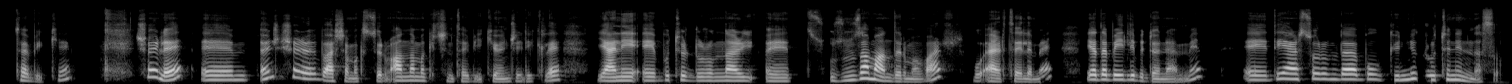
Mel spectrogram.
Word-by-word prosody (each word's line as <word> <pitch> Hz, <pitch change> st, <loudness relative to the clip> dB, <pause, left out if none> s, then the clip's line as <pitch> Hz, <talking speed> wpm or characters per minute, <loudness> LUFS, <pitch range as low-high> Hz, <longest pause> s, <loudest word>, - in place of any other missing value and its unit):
Tabii -, -, -5 dB
ki. -, -, -9 dB, 0.7 s
Şöyle, 340 Hz, +1 st, +4 dB
emm, 210 Hz, 0 st, +1 dB
önce 290 Hz, +9 st, -1 dB
şöyle 265 Hz, -8 st, +1 dB
başlamak 155 Hz, -4 st, +1 dB
istiyorum 150 Hz, -, -5 dB
anlamak 180 Hz, -1 st, +2 dB
için 140 Hz, -, -7 dB
tabii 135 Hz, -3 st, -10 dB
ki -, -, -5 dB
öncelikle, 140 Hz, +8 st, -4 dB, 0.4 s
yani, 170 Hz, +1 st, +7 dB, 0.2 s
eee, 180 Hz, 0 st, 0 dB
bu 205 Hz, -, -5 dB
tür 205 Hz, -3 st, -4 dB
durumlar, 175 Hz, 0 st, +2 dB, 0.3 s
eee, 155 Hz, -1 st, -1 dB
s -, -, -12 dB
uzun 175 Hz, +4 st, -7 dB
zamandır 210 Hz, -, +4 dB
mı 125 Hz, -2 st, -8 dB
var 350 Hz, -, -3 dB
bu -, -, -7 dB
erteleme 350 Hz, -, +1 dB, 0.4 s
ya 225 Hz, 0 st, +5 dB
da 225 Hz, 0 st, +4 dB
belli 220 Hz, -2 st, +2 dB
bir 165 Hz, -2 st, -8 dB
dönem 125 Hz, -2 st, -4 dB
mi? 350 Hz, -, -7 dB, 0.4 s
Eee, 205 Hz, 0 st, -1 dB
diğer 255 Hz, -1 st, +4 dB
sorum 250 Hz, -1 st, -3 dB
da 235 Hz, -1 st, +6 dB
bu 230 Hz, -2 st, -5 dB
günlük 220 Hz, +5 st, -4 dB
rutinin 210 Hz, -, -3 dB
nasıl? -, -, -7 dB
205 Hz, 160 wpm, -23 LUFS, 165-235 Hz, 0.7 s, yani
